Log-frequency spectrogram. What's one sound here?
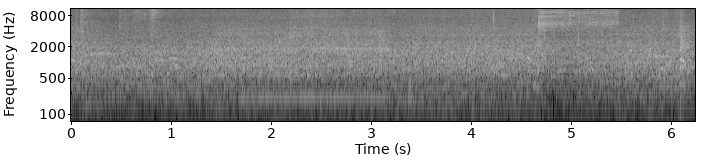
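A sewing machine stitches rapidly.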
